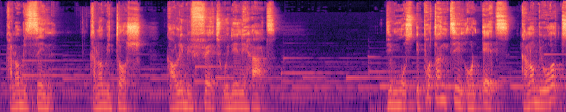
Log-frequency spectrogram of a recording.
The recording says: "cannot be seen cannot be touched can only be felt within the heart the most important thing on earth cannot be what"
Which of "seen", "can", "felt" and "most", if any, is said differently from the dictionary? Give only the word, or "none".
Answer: felt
